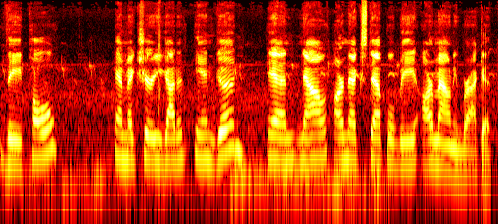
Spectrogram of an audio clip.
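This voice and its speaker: A man's voice: high voice, fairly bright tone, a little hiss or hum. A man giving an instructional walkthrough as a trainer, explaining each step plainly.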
